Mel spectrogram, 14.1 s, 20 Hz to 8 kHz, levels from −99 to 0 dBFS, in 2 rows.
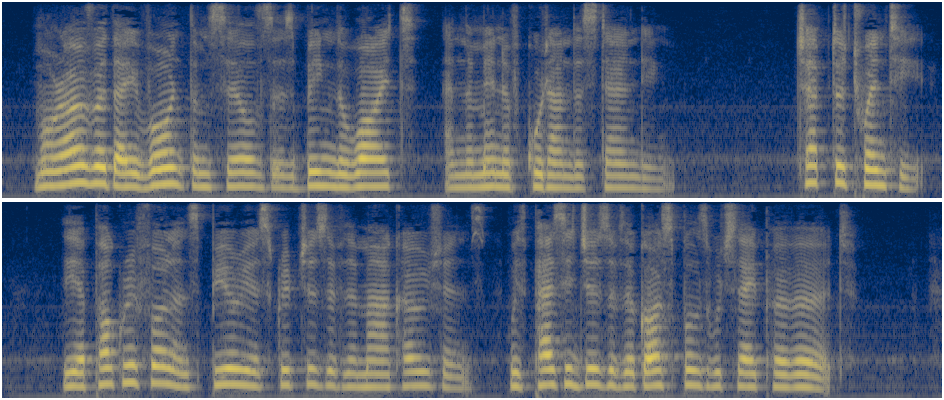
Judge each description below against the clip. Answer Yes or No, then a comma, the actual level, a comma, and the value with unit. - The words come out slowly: No, average, 150 wpm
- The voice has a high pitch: Yes, high, 205 Hz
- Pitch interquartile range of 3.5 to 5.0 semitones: No, average, 2.7 semitones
